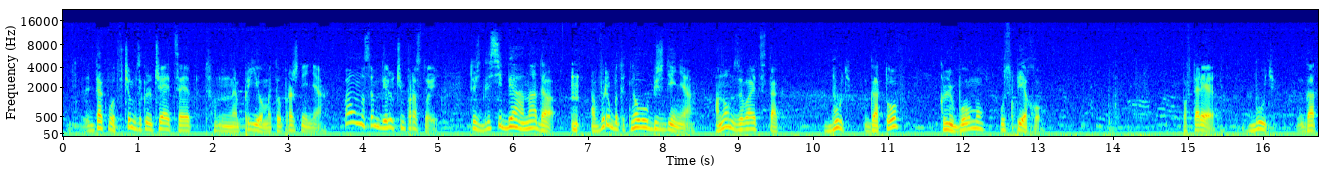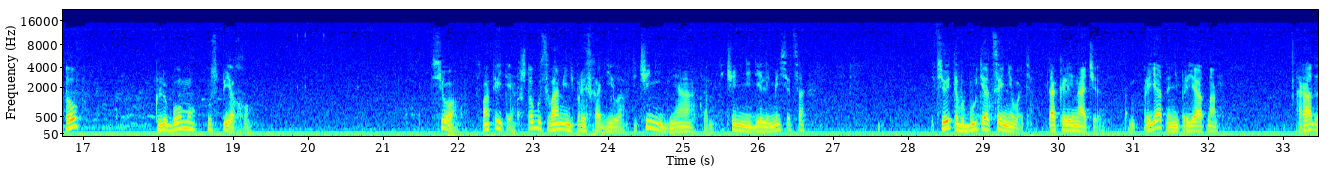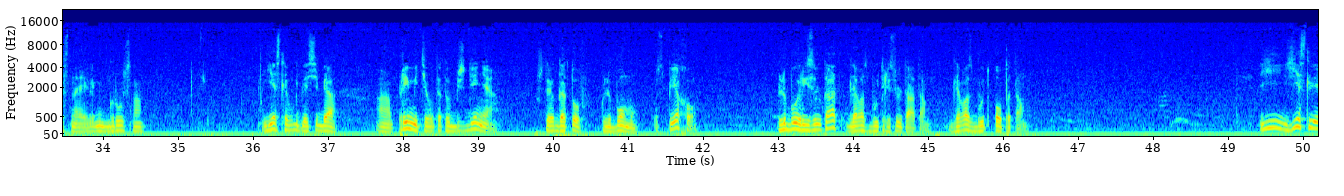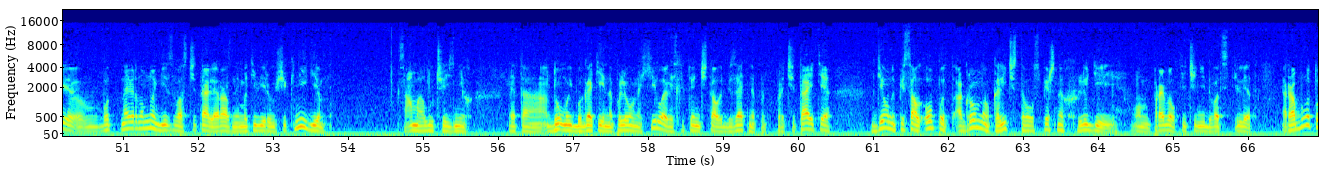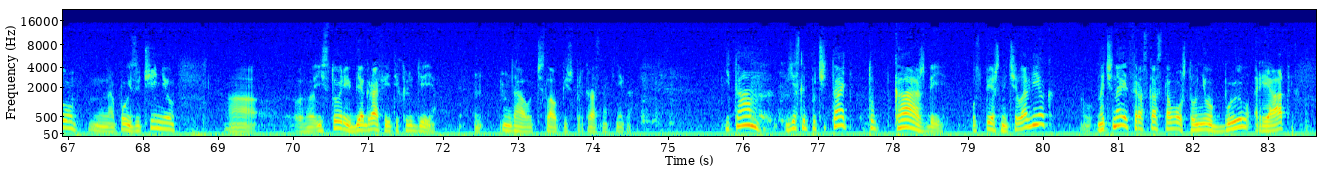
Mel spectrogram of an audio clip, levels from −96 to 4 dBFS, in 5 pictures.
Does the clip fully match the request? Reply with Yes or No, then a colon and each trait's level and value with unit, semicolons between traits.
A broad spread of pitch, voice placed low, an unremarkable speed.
Yes: wide, 7.2 semitones; low, 120 Hz; average, 120 wpm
